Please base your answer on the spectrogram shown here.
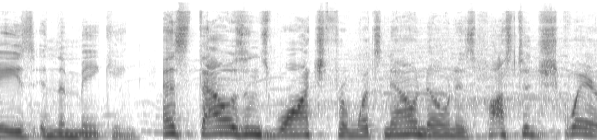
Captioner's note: cheers and Applause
